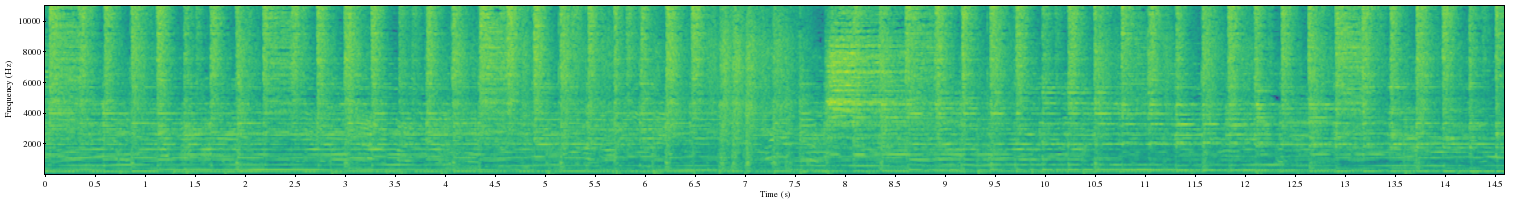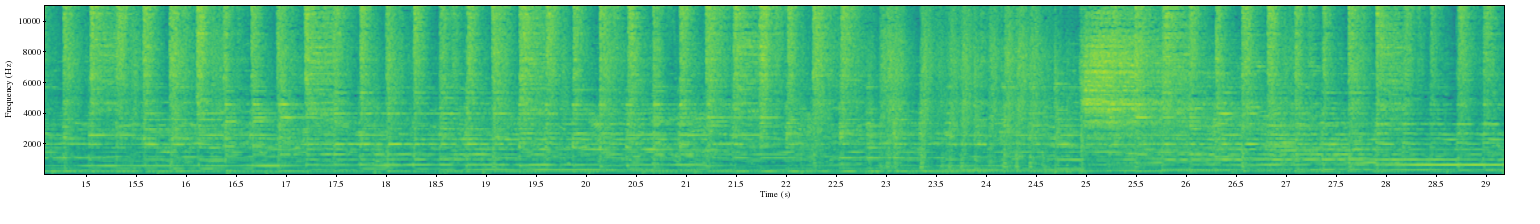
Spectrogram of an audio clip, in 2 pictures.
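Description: Live band playing loud, amplified rock: a drum kit keeps a steady beat under guitar.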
